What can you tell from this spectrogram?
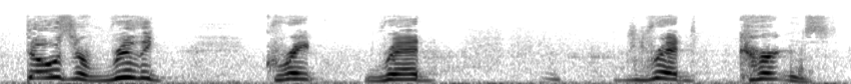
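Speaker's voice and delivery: high, halting, pointed praise; strained high-pitched hinting; desperate hint. Acted. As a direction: push the code word while faking casual talk. Desperately hinting a code word.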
